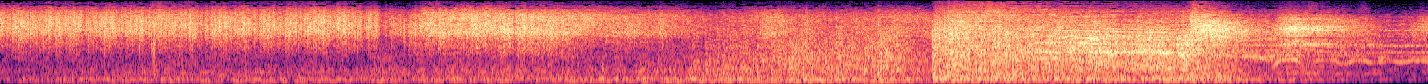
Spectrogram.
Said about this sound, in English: shoot this thing as far as you possibly can. Fire the cannon!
